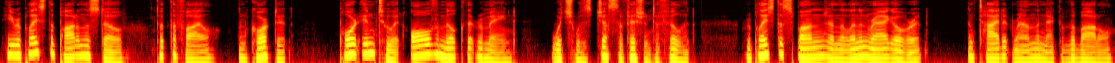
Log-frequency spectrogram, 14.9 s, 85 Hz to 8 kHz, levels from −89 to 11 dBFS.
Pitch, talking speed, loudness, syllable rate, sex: 120 Hz, 180 wpm, -20 LUFS, 5.3 syllables/s, male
